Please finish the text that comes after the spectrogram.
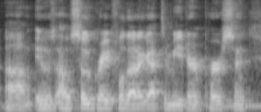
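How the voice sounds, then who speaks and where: A twentysomething business owner races through casual chat on his vlog, indoors at night, full of fillers and restarts. His mid-range voice is monotone and a bit bright, in a reverberant recording with a little hiss or hum.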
